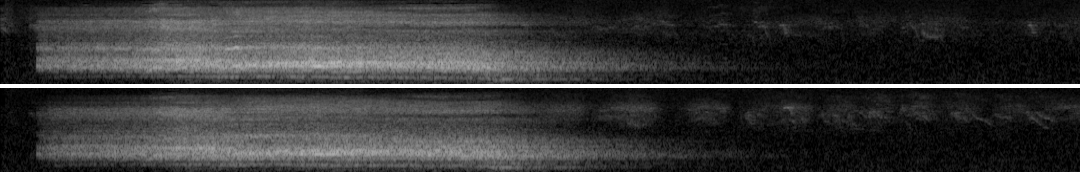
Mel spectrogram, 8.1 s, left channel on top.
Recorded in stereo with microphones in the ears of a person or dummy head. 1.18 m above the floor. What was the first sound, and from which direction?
A scream, 55° left (ahead or behind).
